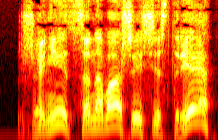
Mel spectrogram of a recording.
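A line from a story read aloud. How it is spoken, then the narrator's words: Shouted. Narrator (Russian): закричал Пьерстер Ван Мало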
